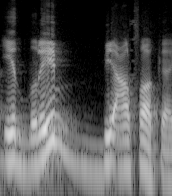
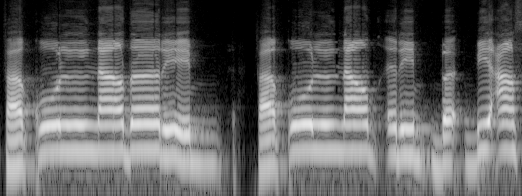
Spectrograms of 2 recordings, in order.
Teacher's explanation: Maka contohnya dalam halaman yang ke-9 ni yang kita baca tadi, iaitulah idrib bi'asaka. Maksudnya huruf ba yang pertama tak berbunyi. Dia terus masuk ke dalam ba yang kedua. Jangan kita baca faqul nadrib bi'as. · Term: idgham mutamathilain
